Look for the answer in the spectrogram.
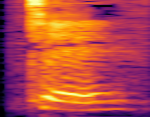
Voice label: turkish alphabet t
